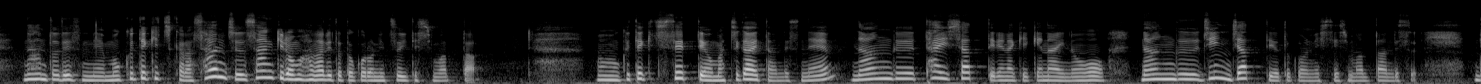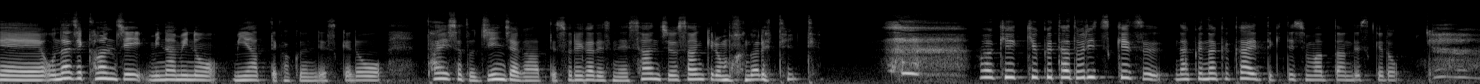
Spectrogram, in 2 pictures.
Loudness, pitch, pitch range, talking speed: -23 LUFS, 220 Hz, 190-265 Hz, 295 characters per minute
